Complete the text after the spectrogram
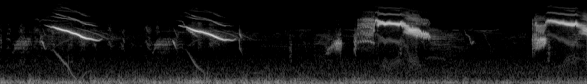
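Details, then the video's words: Common starling singing with wing-flapping display beside a blue hut where it nests under the roof: loud clear whistles sliding down from high pitch, repeated about every 1.3 seconds, followed by harsher buzzy rasping notes. "Filming singing Starlings"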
